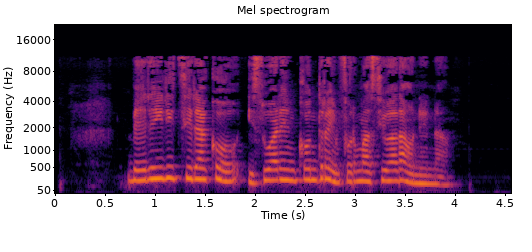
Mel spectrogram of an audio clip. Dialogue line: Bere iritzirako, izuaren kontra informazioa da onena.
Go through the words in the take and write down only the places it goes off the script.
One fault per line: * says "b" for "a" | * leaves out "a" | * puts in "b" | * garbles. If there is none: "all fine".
all fine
